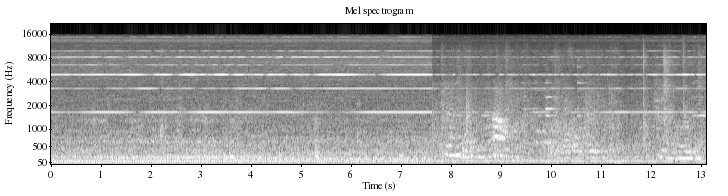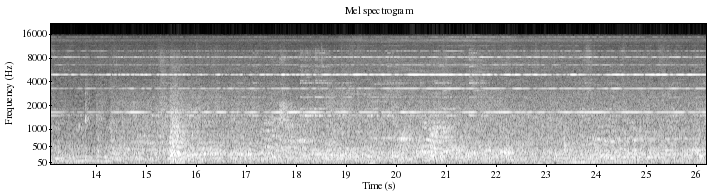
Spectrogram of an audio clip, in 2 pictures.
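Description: Several steady, high-pitched electronic tones over a low hum, with faint, indistinct voices now and then; the hum changes about eight seconds in.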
